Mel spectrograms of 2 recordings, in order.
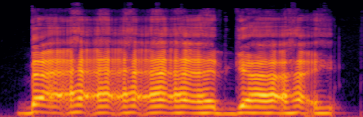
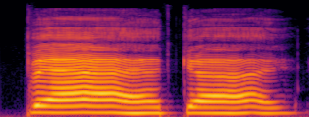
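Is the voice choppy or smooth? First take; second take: choppy; smooth. First: The words are chopped with stuttering interruptions. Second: The words are said smoothly without interruptions. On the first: "it chops up the waveforms in your voice, so there's interruptions in it" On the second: "instead of bad guy"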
